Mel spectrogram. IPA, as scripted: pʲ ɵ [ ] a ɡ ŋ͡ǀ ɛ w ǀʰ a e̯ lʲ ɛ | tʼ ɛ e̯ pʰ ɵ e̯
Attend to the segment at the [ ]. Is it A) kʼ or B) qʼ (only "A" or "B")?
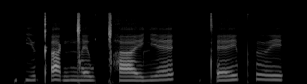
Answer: A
